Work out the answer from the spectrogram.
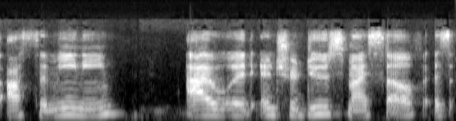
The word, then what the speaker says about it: Asumini: So one example I have is when I went to college, even though my name was pronounced Asamini, I would introduce myself as and I would say, "Hey, my name is spelled a sm."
